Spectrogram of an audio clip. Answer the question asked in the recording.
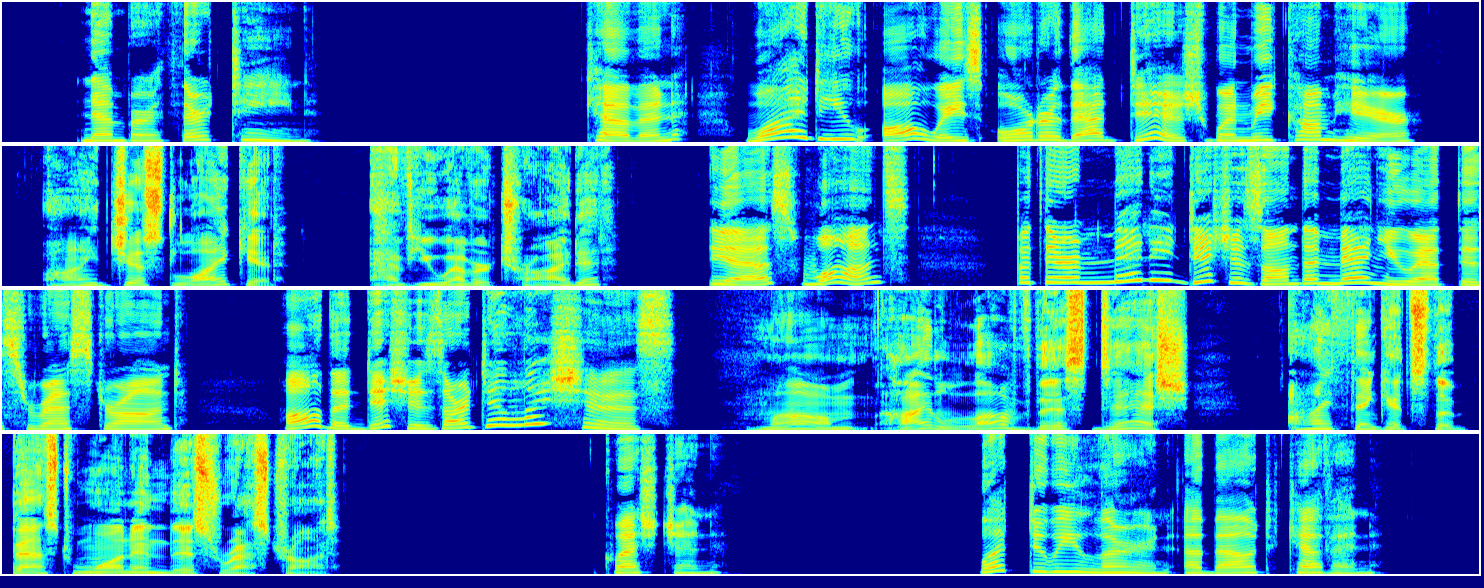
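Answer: He always orders the same dish, which he thinks is the best one at the restaurant.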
